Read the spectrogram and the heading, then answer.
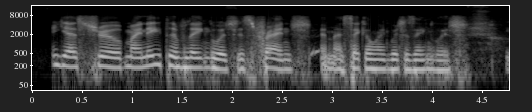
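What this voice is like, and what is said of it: French accent in English. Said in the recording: “beautiful accent”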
